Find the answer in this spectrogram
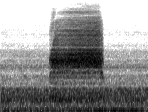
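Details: Wild barn owl chicks huddled in a monitored nest box, waiting for their next meal: a single harsh, breathy hiss lasting about half a second, steady and broad, over a low constant background hum.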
